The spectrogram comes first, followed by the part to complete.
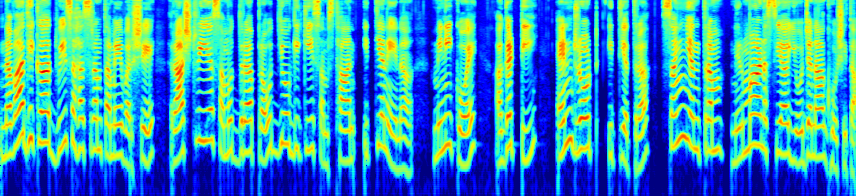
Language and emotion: Sanskrit, neutral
